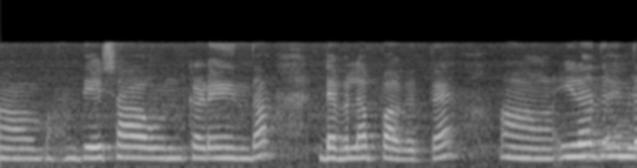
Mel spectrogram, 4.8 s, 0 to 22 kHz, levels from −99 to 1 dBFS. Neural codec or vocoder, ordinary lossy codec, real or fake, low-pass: none; none; real; none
